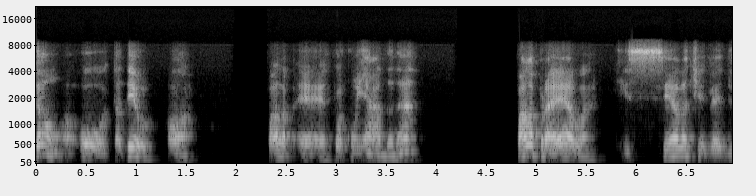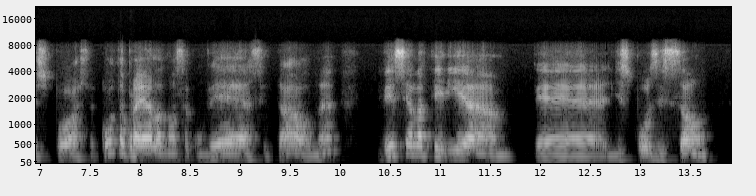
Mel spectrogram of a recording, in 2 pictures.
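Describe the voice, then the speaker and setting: Speaking at a fairly slow pace, a man with a fairly high pitch and a dark, mellow tone makes very wide pitch swings. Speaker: teacher. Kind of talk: casual discussion at end of online class.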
